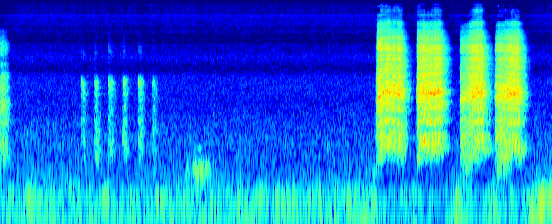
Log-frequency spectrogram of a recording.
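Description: A Quaker parrot gives a few soft clicking pulses, then four loud, harsh, raspy squawks in quick succession.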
